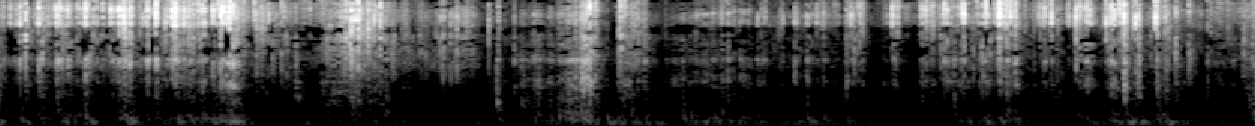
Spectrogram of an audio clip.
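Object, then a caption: Bar of soap cut with a metal blade. A metal blade cuts across a hand-held solid orange soap bar scored in a grid, crumbling off small soap cubes. The sound is a series of dry, crisp scraping and crumbling bursts, bright and hissy with almost no low end. They come in uneven clusters separated by brief quieter gaps.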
